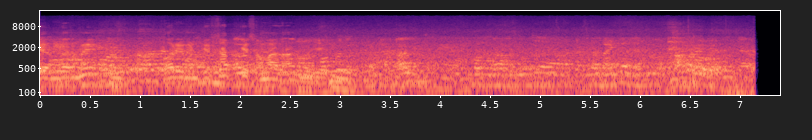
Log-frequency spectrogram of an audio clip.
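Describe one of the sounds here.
A crowd of men murmurs and talks nearby.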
